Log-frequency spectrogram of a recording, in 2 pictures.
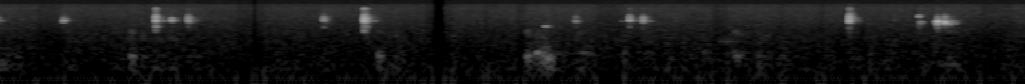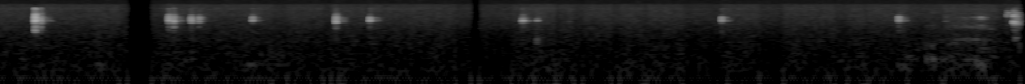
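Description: Near silence broken by faint, scattered small clicks at irregular intervals, roughly two a second.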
